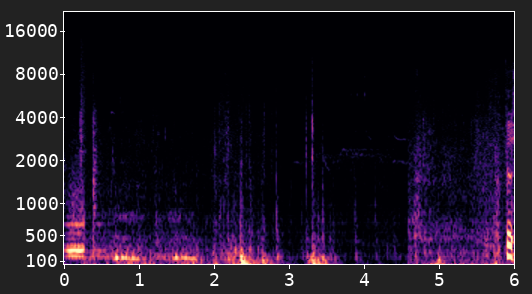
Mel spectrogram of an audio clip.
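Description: Intro music cutting off, then faint scattered knocks and clicks. About three-quarters of the way through, the steady hiss of wind and water around a fishing kayak on a lake comes in.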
